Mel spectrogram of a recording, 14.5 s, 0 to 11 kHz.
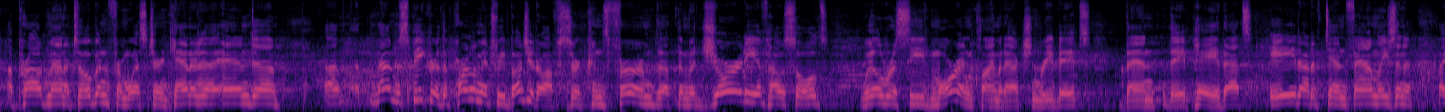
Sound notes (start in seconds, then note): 2.9 some Applause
